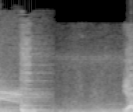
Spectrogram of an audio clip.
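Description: Short transition jingle between news items: a falling whistle-like glide ends and a brief pitched note is held, then the sound dips to a quieter stretch. A voice starts over music near the end.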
